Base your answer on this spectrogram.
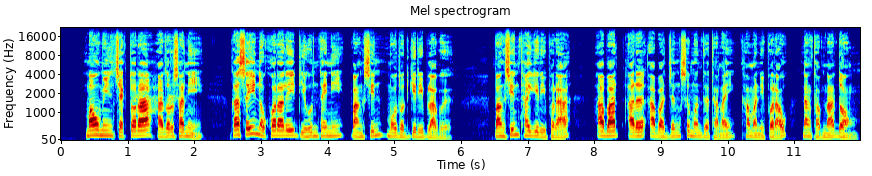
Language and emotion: Bodo, neutral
